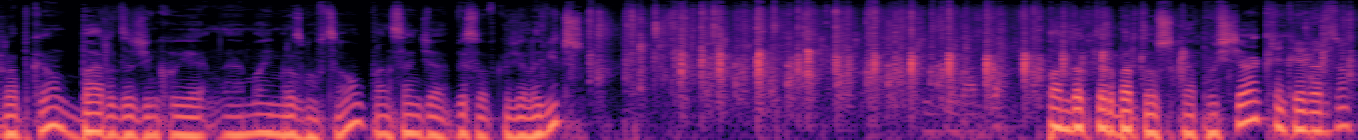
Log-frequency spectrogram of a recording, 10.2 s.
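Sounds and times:
speech: 0.0s - 4.6s, 7.9s - 10.1s
audience applause: 4.4s - 10.1s.

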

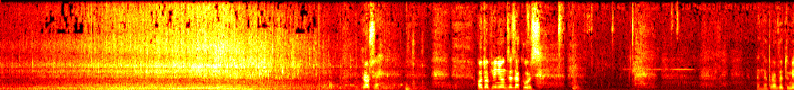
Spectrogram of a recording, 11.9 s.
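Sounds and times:
automobile engine running as the car drives off: 0.0s - 6.8s
speech: 5.5s - 5.9s, 7.2s - 8.4s, 11.4s - 11.9s.

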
